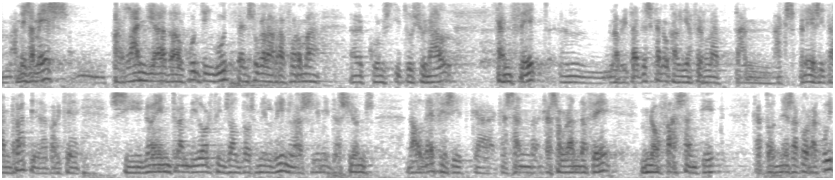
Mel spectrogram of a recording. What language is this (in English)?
Catalan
